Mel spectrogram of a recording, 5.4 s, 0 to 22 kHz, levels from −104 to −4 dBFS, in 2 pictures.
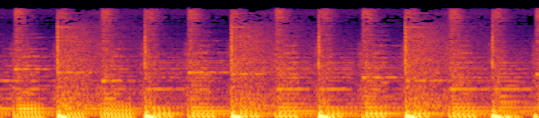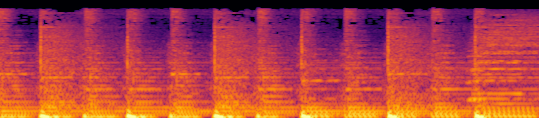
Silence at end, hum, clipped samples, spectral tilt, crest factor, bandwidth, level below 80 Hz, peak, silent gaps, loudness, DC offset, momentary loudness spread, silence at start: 0 s; none; under 0.1%; -6.5 dB/octave; 12 dB; 16 kHz; -14 dBFS; 0 dBFS; none; -16 LUFS; under 0.1%; 1 LU; 0 s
